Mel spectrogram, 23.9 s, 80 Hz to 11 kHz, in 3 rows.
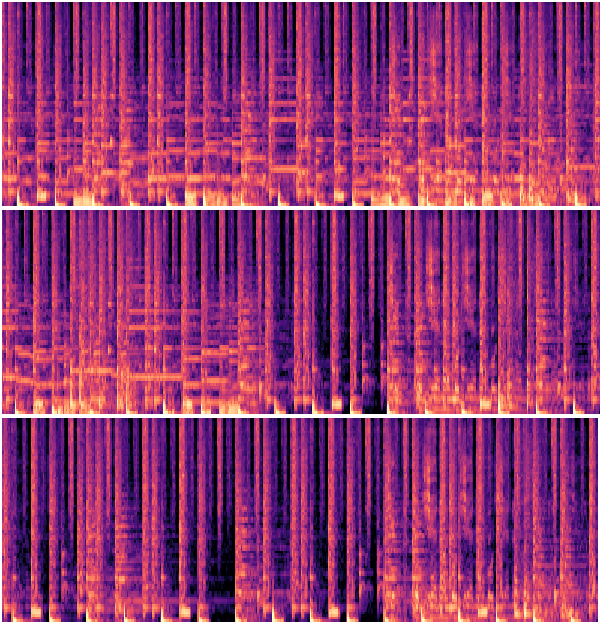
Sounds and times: Afrobeat: 0.0 - 23.8.

